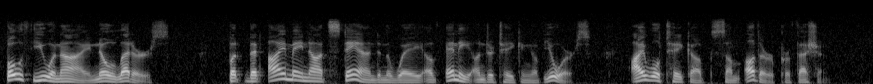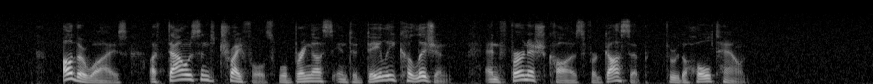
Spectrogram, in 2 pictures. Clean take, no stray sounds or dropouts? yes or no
yes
